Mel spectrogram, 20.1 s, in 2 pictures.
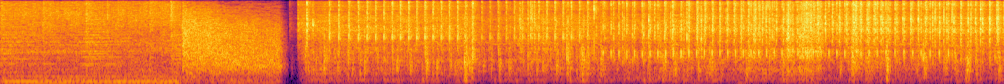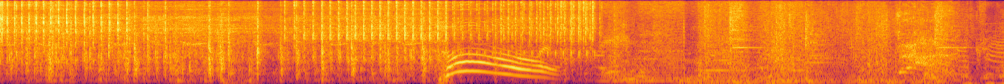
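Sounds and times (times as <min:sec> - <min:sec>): toy mechanical rattle: 0:03.0 - 0:16.1.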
